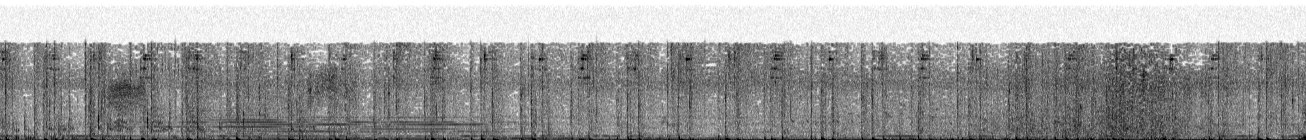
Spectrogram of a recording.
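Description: Rhythmic horse hooves clopping evenly on the ground throughout in the video game Red Dead Redemption II, fairly close, over a faint droning background.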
